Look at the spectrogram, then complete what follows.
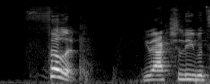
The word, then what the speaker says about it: Philip: Moving on to the next alphabet, PH becomes F. Philip. Philip. You actually would say F. Philip. Phoenix. Phoenix. And finally, Philadelphia. Philadelphia is placed in United States of America. So it's Philip, Phoenix, Philadelphia.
